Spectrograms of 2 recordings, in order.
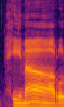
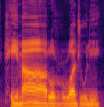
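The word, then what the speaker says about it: حمار الرجل: Himarul rajuli. All right, we know this is shamsiya, so we don't say himarul. La, you're not pronouncing that lam. Himarul rajuli, baytu hamidin, and so on and so forth.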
